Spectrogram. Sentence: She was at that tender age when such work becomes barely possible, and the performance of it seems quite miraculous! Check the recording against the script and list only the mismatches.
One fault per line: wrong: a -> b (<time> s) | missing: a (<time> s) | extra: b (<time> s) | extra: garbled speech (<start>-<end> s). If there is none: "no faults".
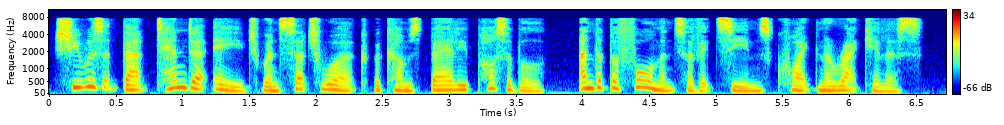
no faults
